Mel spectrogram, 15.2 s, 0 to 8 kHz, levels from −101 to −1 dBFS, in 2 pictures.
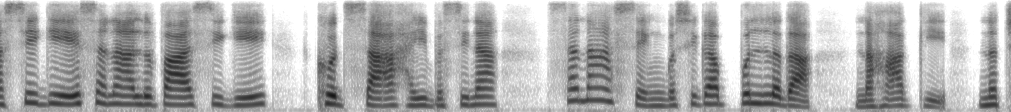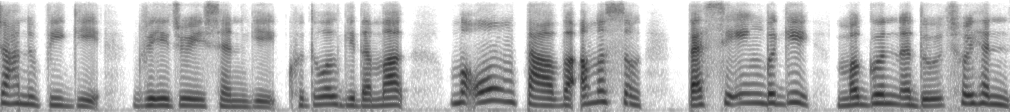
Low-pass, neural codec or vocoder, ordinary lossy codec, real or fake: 7.2 kHz; codec, 16 kHz, about 1 kbps, DyCAST, with the encoder's durations; Opus, 32 kbps; fake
